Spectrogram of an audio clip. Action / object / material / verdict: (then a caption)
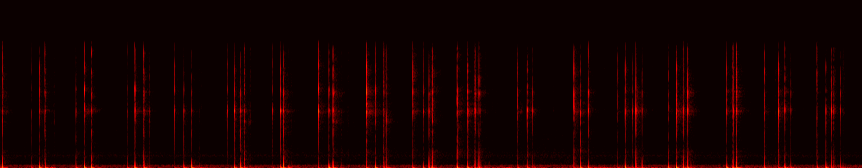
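scrape / pine cone / wood / none. A small, dry brown pine cone with woody scales is scratched with long fingernails close to the microphone. The result is a rapid, irregular series of crisp, dry clicks and scrapes that stop almost instantly, over a faint steady low hum.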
